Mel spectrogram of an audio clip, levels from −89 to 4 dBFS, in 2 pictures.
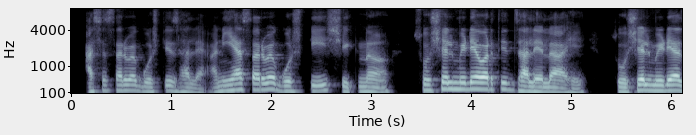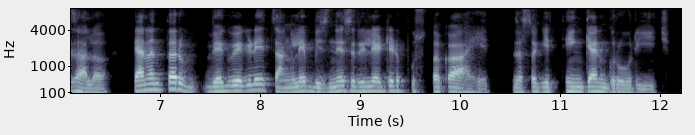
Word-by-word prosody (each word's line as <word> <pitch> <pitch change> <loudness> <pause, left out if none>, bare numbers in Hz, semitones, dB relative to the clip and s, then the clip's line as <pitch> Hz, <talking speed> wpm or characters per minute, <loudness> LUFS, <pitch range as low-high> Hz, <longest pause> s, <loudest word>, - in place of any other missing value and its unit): अशा 125 +5 -5
सर्व 145 +1 -2
गोष्टी 120 +3 -6
झाल्या. 115 -5 -6
आणि 125 +5 -4
या 165 +2 +4
सर्व 165 +1 +2
गोष्टी 135 +2 -4
शिकणं 120 -5 -4 0.3
सोशल 155 +4 +1
मीडियावरतीच 180 -2 +5
झालेलं 120 -4 +3
आहे. 100 -3 -1 0.3
सोशल 120 +6 +3
मीडिया 150 0 +5
झालं. 105 -7 -1 0.3
त्यानंतर 165 +5 +5 0.3
वेगवेगळे 140 +5 +1
चांगले 115 +4 0
बिझनेस 120 +3 -3
रिलेटेड 130 +1 -1
पुस्तकं 120 -2 -4
आहेत. 95 -5 -1 0.3
जसं 110 +3 -4
की 120 +1 -3 0.2
Think 120 -2 -1
and 120 -2 -1
Grow 105 -2 -3
Rich, 90 -2 -11
125 Hz, 140 wpm, -24 LUFS, 115-150 Hz, 0.3 s, मीडियावरतीच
